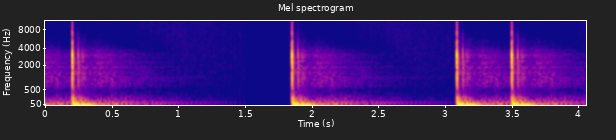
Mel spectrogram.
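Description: Soloed electronic kick drum played through an Eventide SP2016 Stereo Room Vintage reverb and Omnipressor: four hits, the last two close together, each with a dark, short reverb tail that dies away in about a second and a half, with little crackles in the tail from the vintage reverb.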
